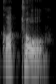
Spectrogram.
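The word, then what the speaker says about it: kowtow: You hear the men say, I will not koto in the powo.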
